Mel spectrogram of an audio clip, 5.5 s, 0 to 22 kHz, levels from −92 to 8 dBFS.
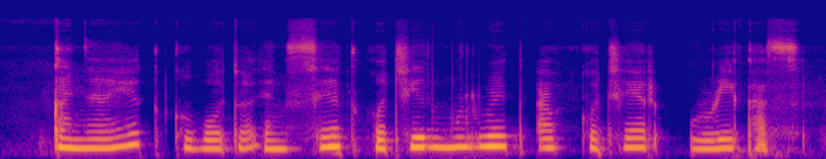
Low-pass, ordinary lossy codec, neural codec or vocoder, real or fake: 14.4 kHz; none; codec, 32 kHz, 1.9 kbps, SNAC; fake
